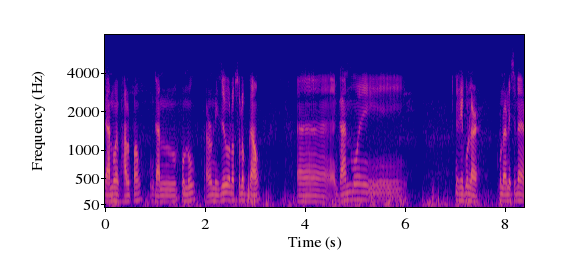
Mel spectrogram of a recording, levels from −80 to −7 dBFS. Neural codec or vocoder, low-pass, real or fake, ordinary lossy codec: none; 7.2 kHz; real; Opus, 32 kbps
